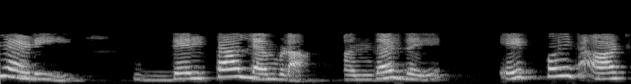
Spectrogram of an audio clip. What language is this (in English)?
Marathi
